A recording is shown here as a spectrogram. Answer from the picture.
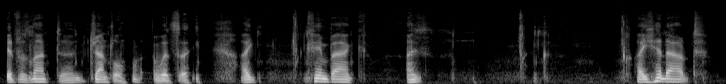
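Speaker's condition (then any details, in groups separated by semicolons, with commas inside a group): Stutter; lifelong stutter, intermittent; stutter comes and goes over the years; repeated words, blocks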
